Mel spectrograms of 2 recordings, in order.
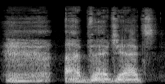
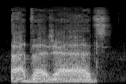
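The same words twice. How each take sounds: First: Slow, drawn-out mock Batman growl; mock Batman line. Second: A second slower take, weight on vengeance; mock Batman line. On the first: Reading out a Batman catchphrase, slow mock gravel. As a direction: drag out I'm vengeance like a brooding hero. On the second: Trying the Batman line again, slow and heavy. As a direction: lean on the word vengeance, brooding hero. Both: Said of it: "then say your vengeance".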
